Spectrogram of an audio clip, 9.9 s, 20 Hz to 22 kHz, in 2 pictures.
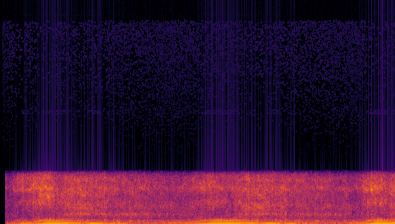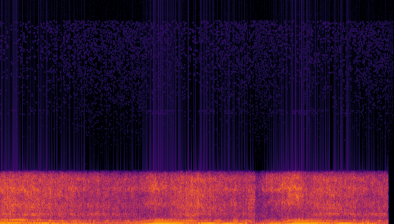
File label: Colorado 3.5L Single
